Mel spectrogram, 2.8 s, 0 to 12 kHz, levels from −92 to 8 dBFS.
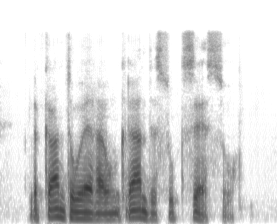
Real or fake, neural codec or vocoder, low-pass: fake; codec, 16 kHz, 4 kbps, X-Codec, HuBERT features, trained on LibriSpeech; 7.2 kHz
